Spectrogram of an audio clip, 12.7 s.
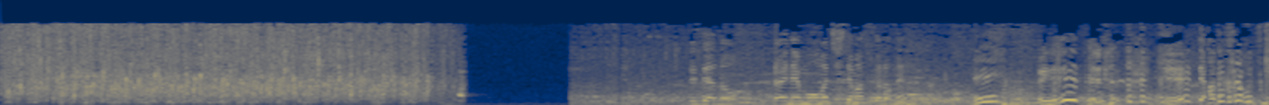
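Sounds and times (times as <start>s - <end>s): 
audience applause: 0.0s - 4.7s
speech: 7.0s - 12.6s
laughter: 10.4s - 12.6s.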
